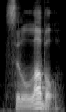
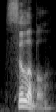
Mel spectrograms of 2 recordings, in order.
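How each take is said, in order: First: The stress is on the second syllable. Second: The stress is on the first syllable. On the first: "and not the second, which would make it sound like syllable" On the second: "I stress the first syllable, si"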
